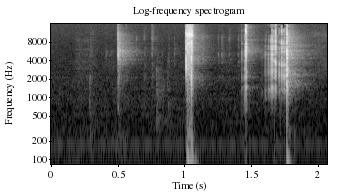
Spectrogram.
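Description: Someone tears open a package. A few short, crackling rips and rustles are separated by quiet gaps, and the loudest burst lands midway through.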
